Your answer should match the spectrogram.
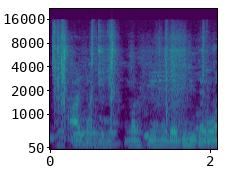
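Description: Quiet talking from a person in the background, with a few light clicks and rustles.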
